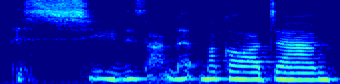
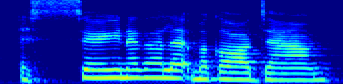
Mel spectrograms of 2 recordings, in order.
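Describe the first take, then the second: First: Soft, confiding whisper; whispered first take of the line. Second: Said in the usual way. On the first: Shown as a demonstration. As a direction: drop to a whisper for the vulnerable part. Whispered, then repeated aloud.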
